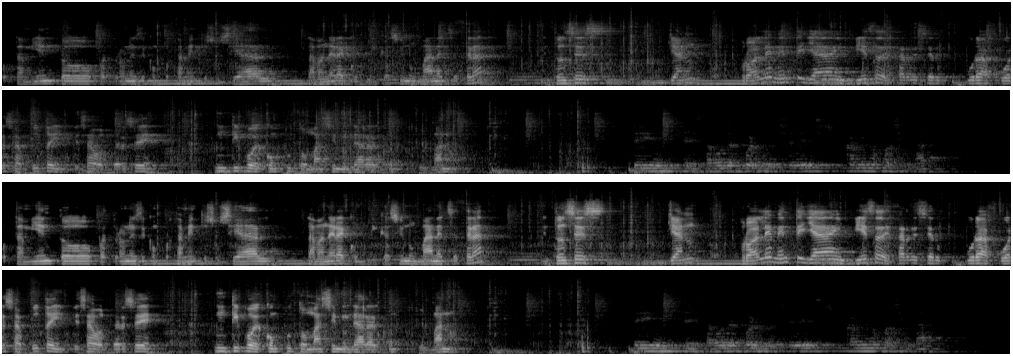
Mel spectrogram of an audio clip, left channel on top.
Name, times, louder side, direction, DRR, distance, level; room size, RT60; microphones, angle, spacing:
voice 1, 0.0-2.7 3.0-4.8 5.4-6.0 6.6-7.0 7.4-9.4 9.7-11.6 12.2-14.7 15.9-16.0, right 8 dB, 50° right, 13 dB, 0.3 m, -30 dB
sound 1, 0.6-11.6 11.9-13.0 13.3-17.0, equal, 70° left, 2.2 m, -46 dB
sound 2, 1.5-16.0, right 1 dB, ahead, 0.5 m, -49 dB
voice 2, 16.4-19.3, right 2 dB, 35° left, 1 dB, 1.7 m, -42 dB
10.0 x 8.3 x 4.9 m, 1.1 s
head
